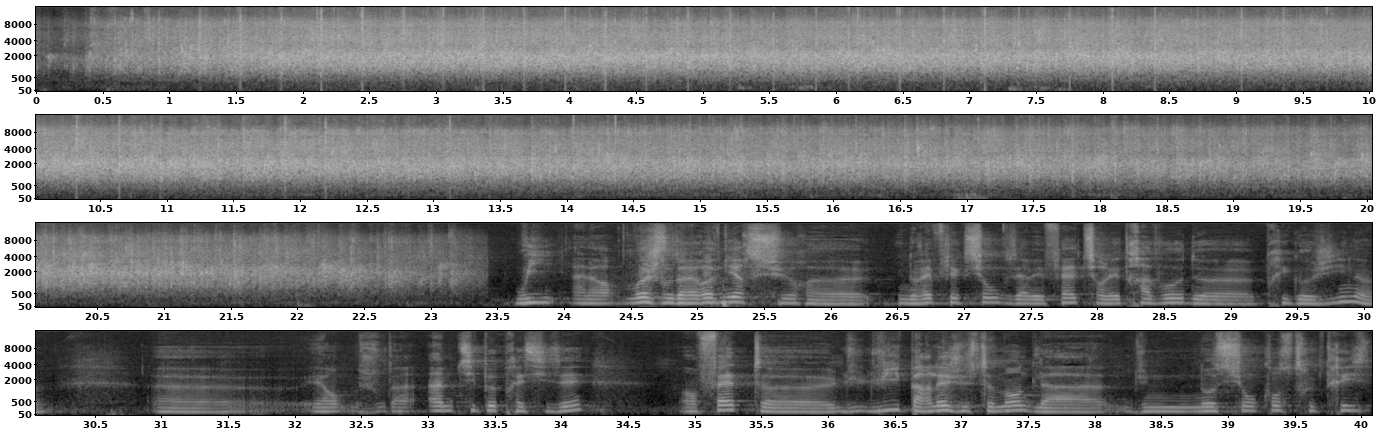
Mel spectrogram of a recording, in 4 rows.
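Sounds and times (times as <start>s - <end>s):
audience applauding: 0.0s - 23.4s.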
